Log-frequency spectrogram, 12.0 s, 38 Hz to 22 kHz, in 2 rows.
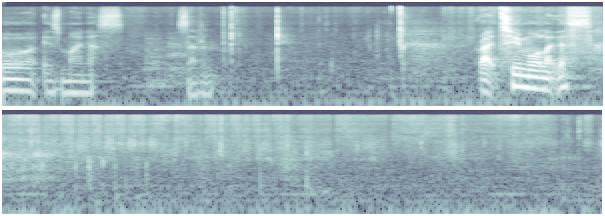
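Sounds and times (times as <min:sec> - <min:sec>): eraser rubbing on whiteboard: 0:06.1 - 0:12.0.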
